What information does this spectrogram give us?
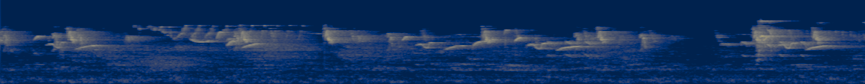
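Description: A Philippine magpie-robin sings a rich, varied run of clear whistles, sweeping slurs and quick chattering notes, phrase after phrase with brief pauses, on a quiet background.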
